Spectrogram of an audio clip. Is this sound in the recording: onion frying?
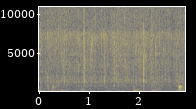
yes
